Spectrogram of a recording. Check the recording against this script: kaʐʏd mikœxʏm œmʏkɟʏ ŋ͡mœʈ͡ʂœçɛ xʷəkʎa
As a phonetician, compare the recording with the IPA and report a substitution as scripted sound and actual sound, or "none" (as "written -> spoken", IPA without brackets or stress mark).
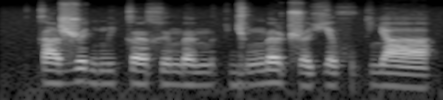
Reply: none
